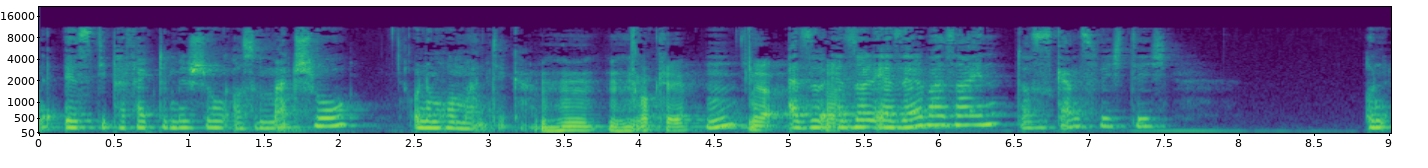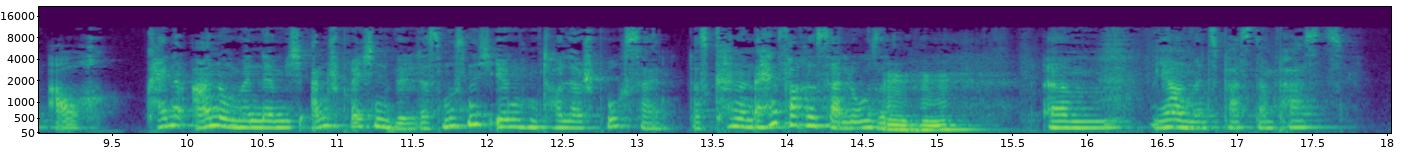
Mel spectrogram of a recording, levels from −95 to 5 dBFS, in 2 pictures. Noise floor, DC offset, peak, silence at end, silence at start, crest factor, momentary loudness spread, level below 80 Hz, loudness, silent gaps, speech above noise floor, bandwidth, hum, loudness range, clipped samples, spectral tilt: -52 dBFS; under 0.1%; -2 dBFS; 0.35 s; 0 s; 16 dB; 9 LU; -52 dBFS; -16 LUFS; none; 36 dB; 11.5 kHz; none; 4 LU; under 0.1%; -5 dB/octave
